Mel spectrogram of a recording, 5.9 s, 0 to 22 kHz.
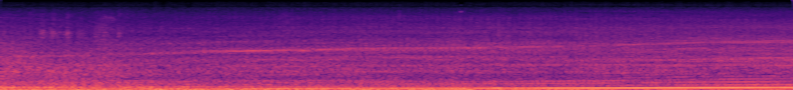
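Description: Inline-four engine of a Kawasaki Z900 naked motorcycle pulls hard under acceleration on the road, a loud steady drone with rising engine harmonics that climb in pitch across the run, with road and wind rush beneath and no talking.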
